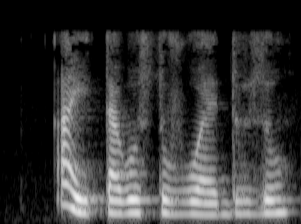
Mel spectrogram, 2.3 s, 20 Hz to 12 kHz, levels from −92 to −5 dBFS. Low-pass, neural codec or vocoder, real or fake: 7.2 kHz; none; real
